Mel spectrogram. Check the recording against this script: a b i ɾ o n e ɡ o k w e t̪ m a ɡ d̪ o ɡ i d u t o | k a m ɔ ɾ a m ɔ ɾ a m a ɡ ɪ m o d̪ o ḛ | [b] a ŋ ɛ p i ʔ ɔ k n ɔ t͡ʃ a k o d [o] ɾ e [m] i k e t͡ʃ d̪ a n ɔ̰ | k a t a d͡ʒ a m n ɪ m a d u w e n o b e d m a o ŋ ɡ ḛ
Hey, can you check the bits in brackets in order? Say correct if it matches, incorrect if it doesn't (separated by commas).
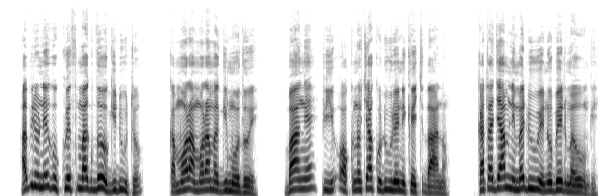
correct, incorrect, incorrect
